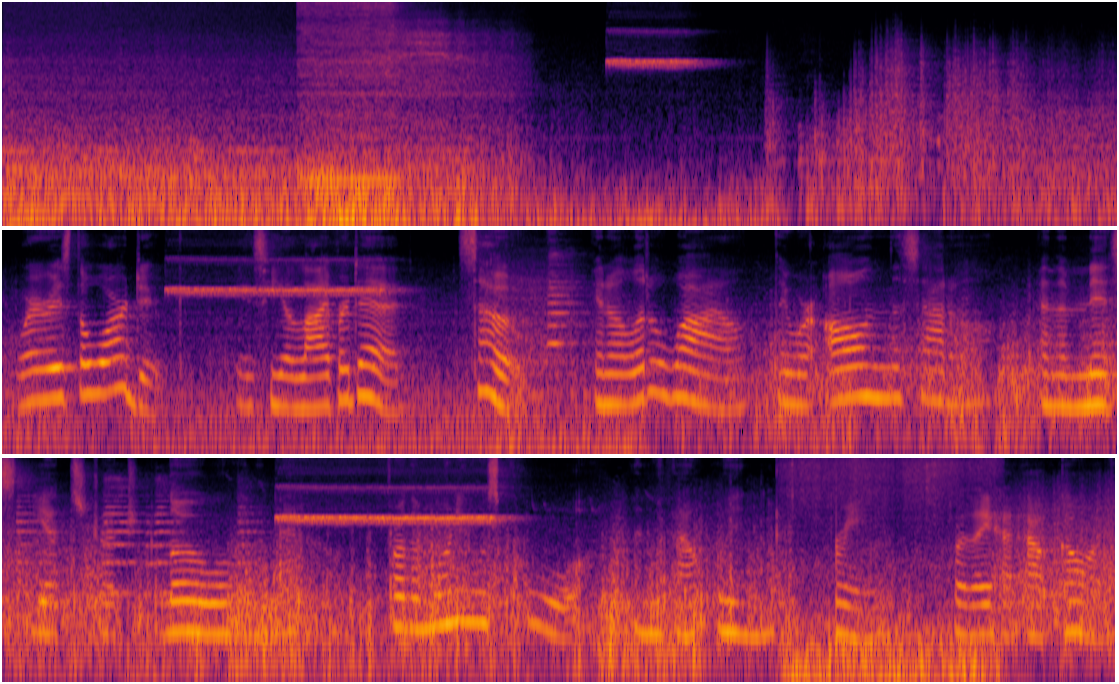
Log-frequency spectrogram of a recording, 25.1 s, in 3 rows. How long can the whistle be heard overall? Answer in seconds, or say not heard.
4 s.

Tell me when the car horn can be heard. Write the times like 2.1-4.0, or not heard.
2.2-3.0, 12.0-12.7, 16.8-18.6.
